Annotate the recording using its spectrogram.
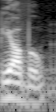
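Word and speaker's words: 屏風: biombo is derived from, byobu. Biombo is a Hispanicized pronunciation of the Japanese term byobu.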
